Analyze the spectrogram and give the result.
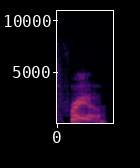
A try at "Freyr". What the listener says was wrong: Freyr. There's an R at the end.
